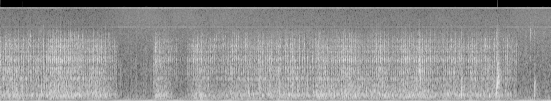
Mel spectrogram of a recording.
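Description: A sewing machine whirs steadily.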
